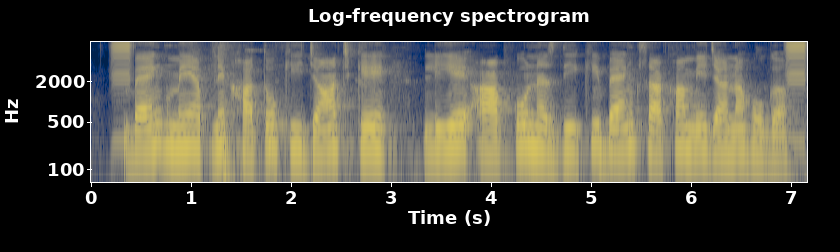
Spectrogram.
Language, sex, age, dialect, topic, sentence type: Hindi, female, 31-35, Marwari Dhudhari, banking, statement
